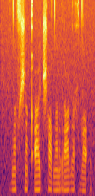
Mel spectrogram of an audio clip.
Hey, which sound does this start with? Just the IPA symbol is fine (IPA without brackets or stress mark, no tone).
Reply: dˤ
